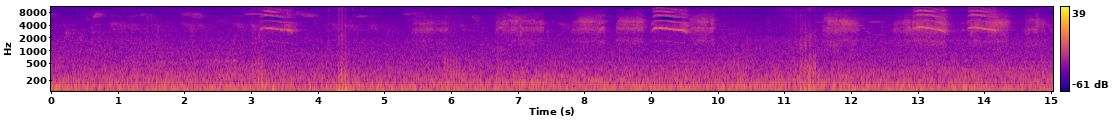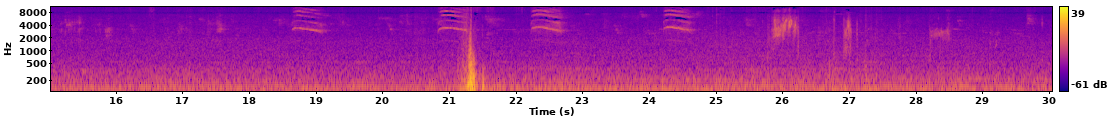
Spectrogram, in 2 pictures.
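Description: Wild birds calling, short downward-sliding calls repeated every few seconds, with a single loud thump about two-thirds of the way through.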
